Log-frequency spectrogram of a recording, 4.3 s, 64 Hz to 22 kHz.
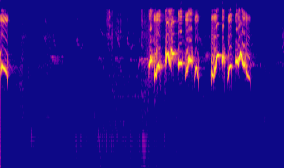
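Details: Red-whiskered bulbul singing a morning training song in the double twisted voice style, recorded in 2020 for training birds: one short note, a pause, then two bursts of quick, chattering whistled notes.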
